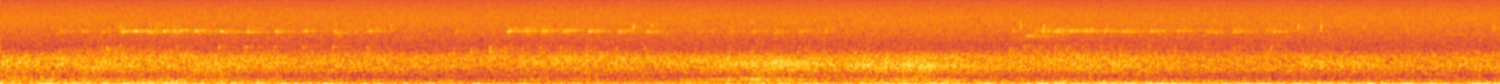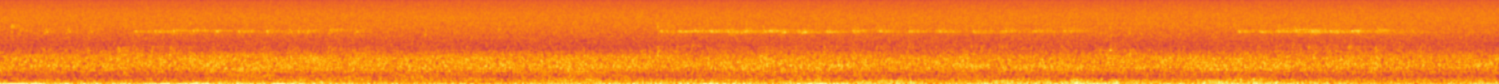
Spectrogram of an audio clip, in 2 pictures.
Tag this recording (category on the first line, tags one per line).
Soundscapes > Nature
sound-installation
nature
artistic-intervention
alice-holt-forest
soundscape
data-to-sound
raspberry-pi
field-recording
phenological-recording
weather-data
Dendrophone
natural-soundscape
modified-soundscape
